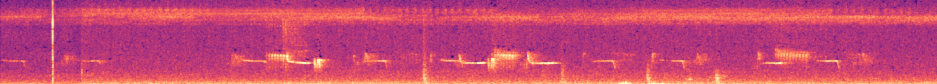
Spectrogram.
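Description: Songbird chirping repeatedly with short notes that step down in pitch, over a steady high-pitched insect drone. A sharp click sounds about a second in, and a dull low thump comes about two-thirds through.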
